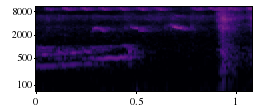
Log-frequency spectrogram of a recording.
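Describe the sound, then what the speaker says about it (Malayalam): A backyard pet chicken gives a few soft, close clucks, then a short sharp squawk near the end, with faint background hiss and no talking. "ഇതാണ് രോഹൻ്റെ കോഴി"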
